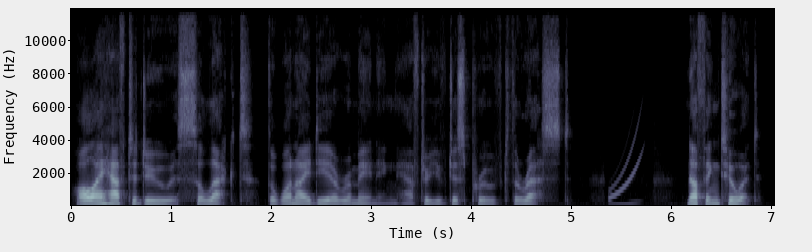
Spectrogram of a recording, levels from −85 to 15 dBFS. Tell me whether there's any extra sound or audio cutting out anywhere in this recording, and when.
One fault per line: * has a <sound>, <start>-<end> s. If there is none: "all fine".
* has a chirp, 5.4-5.7 s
